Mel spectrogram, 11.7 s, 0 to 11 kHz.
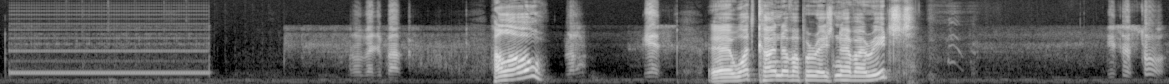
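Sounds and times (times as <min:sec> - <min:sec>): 
electronic telephone ring tone: 0:00.0 - 0:02.1
speech: 0:03.6 - 0:04.2, 0:04.9 - 0:05.8, 0:06.5 - 0:09.2.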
